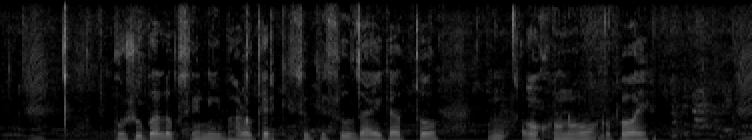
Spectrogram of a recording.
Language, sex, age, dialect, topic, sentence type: Bengali, male, 25-30, Rajbangshi, agriculture, statement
